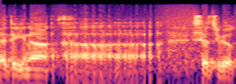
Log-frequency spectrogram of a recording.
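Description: Speech only: a man talking in Japanese, with one drawn-out syllable held for about a second in the middle.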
